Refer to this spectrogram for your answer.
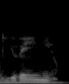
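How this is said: It is said as English 'yu-ray-ni-um'. "유레이니엄, 뭐 이런 느낌으로 발음하더라고요"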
